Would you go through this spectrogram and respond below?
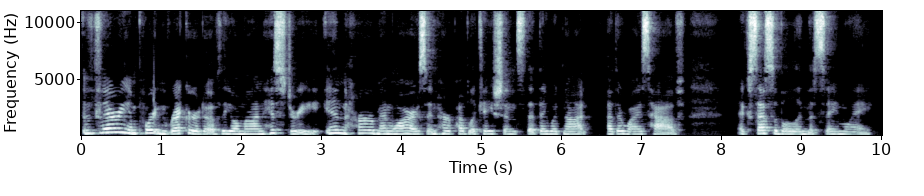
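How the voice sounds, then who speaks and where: An American woman, a guest on an interview podcast, answering in a thoughtful, measured way. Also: a little high, steady tone, gravelly. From born in Germany, raised in the United States. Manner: thoughtful, measured, with occasional soft laughs. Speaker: guest, author and translator.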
